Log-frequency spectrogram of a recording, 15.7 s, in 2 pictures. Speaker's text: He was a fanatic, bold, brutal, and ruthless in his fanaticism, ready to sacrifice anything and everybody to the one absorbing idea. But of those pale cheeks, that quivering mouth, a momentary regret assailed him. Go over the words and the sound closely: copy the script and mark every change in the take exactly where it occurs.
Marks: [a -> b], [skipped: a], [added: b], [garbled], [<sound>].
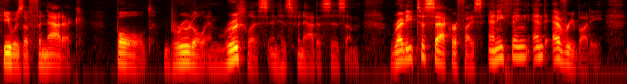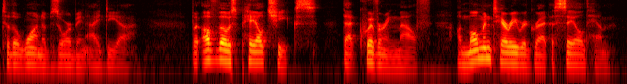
He was a fanatic, bold, brutal, and ruthless in his fanaticism, ready to sacrifice anything and everybody to the one absorbing idea. But of those pale cheeks, that quivering mouth, a momentary regret assailed him.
